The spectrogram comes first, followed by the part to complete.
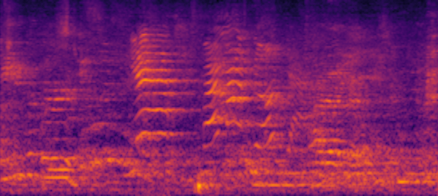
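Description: Young children's voices chattering and calling out in a large room, with two high-pitched child exclamations about a second and a half and two seconds in. A brief sharp knock comes about two seconds in.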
